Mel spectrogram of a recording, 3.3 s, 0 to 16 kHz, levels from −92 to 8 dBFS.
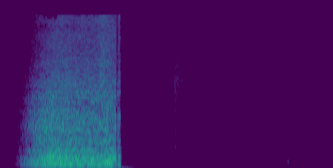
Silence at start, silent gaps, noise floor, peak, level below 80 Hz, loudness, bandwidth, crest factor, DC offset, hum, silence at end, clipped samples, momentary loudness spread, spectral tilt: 0.25 s; none; under -90 dBFS; -22 dBFS; -56 dBFS; -38 LUFS; 11.5 kHz; 20 dB; under 0.1%; none; 2.1 s; under 0.1%; 8 LU; -6.5 dB/octave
